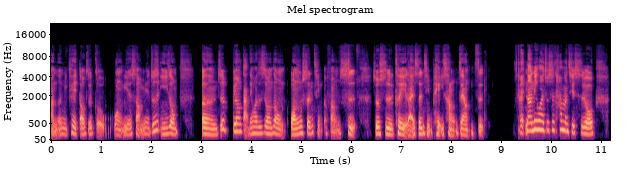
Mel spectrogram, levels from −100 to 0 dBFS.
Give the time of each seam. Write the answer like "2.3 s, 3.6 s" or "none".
none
